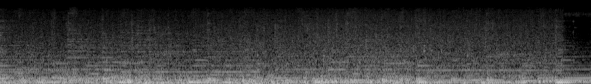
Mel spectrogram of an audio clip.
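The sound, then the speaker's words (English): Rain pours down steadily on a dirt path, a dense, continuous hiss of heavy drops with no breaks or pauses throughout. “Josh rides on a dirt path as rain pours around him.”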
